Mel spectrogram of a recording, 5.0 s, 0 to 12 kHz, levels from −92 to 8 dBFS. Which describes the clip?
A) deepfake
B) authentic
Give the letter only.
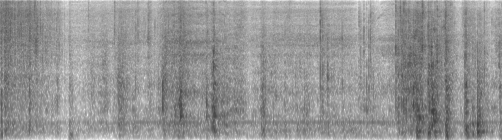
B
